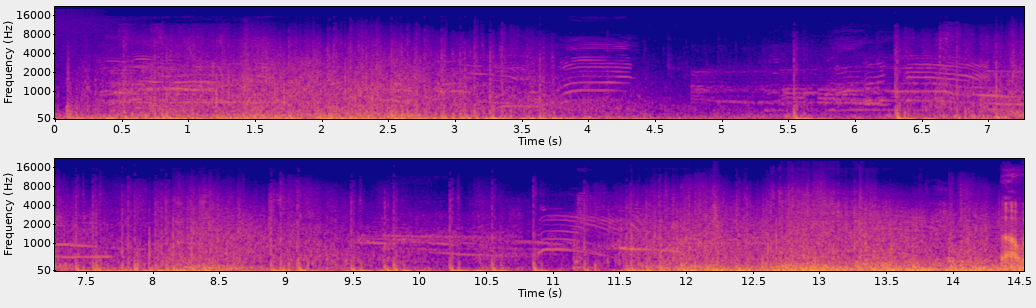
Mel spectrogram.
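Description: Cavalry and infantry gunfire in a Civil War battle game: a dense, continuous crackle of musket volleys and booms, moderately loud throughout, with a brief lull in the middle and a swell toward the end, under a voice speaking.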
